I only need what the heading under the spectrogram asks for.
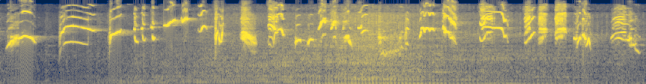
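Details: White-rumped shama (kacer) in loud full song: high whistled slurs and sharp, rapid chattering phrases in quick bursts, with a low rumbling hum underneath.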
